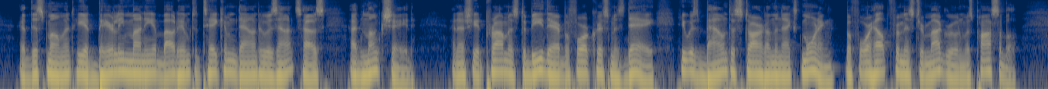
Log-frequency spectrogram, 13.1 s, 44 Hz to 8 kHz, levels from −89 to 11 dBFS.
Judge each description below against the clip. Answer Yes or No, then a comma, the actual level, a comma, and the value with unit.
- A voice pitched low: Yes, low, 100 Hz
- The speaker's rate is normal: No, fast, 210 wpm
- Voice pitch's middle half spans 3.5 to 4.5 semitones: No, average, 2.7 semitones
